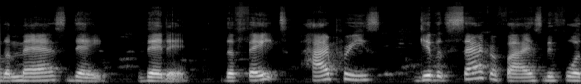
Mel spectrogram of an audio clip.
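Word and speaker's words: Fete: this one by now is fate but it's spelled f-e-t-e fate sign of sanctification panic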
